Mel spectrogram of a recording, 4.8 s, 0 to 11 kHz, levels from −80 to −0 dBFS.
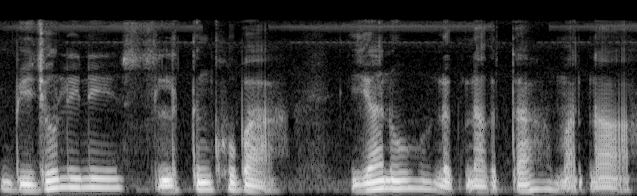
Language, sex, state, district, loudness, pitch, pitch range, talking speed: Garo, male, Meghalaya, South Garo Hills, -15 LUFS, 120 Hz, 100-135 Hz, 75 wpm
